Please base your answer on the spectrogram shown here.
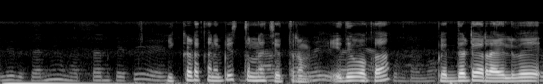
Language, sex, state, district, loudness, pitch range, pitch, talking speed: Telugu, male, Andhra Pradesh, Sri Satya Sai, -16 LUFS, 165-195 Hz, 175 Hz, 90 wpm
